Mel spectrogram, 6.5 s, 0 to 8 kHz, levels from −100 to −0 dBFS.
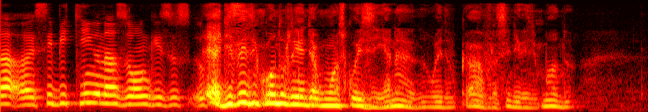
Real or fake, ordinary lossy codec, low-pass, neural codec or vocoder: real; none; 7.2 kHz; none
